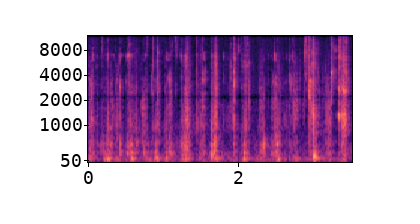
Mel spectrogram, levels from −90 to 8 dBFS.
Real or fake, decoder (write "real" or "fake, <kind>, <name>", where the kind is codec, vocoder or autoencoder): real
